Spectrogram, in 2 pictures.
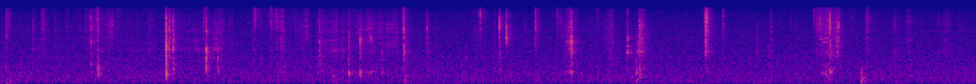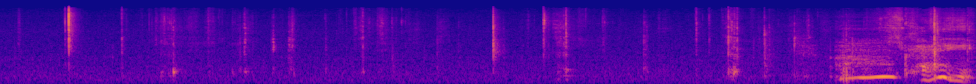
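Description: Faint scattered clicks and rustles of small cardstock pieces being handled and pressed together, with adhesive-tape liner being peeled.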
